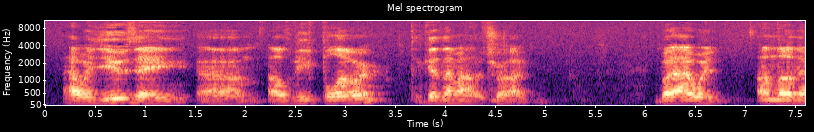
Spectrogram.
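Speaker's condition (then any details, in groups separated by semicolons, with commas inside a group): ALS; about 2 years since onset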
